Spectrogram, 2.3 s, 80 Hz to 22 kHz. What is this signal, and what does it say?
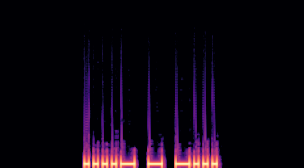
Morse code, heard as a keyed tone, about 36 wpm, 700 Hz. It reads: 4TB
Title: Three Challenging Letter-Number Combinations 35wpm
